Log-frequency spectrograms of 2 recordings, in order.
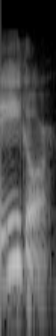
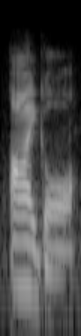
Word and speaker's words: Igor: You must be Igor. No, it's pronounced Igore.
